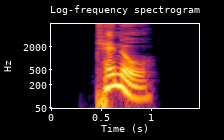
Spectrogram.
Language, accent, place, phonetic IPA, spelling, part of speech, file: German, Germany, Berlin, [ˈtɛno], Tenno, noun, De-Tenno.ogg
- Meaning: tenno (emperor of Japan)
